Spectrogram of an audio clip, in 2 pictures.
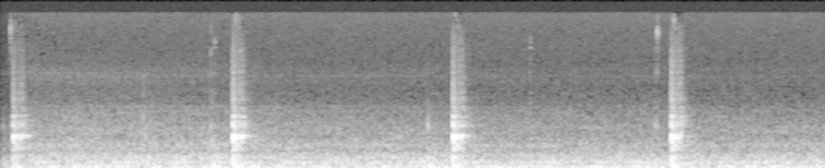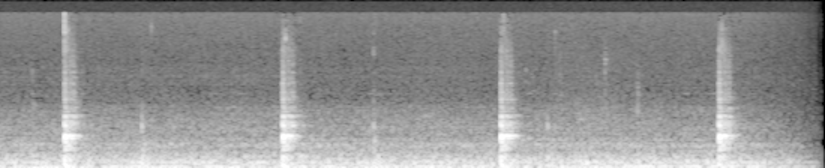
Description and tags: Sink Dripping; Near
Water dripping into a sink.
drain, water, trickle, sink, faucet, leak, drop, dribble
